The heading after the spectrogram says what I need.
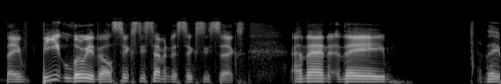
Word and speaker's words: Louisville: let him have it I love how you call it Louisville how what how else do you pronounce it Lewis it's not Lewisville I I live three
